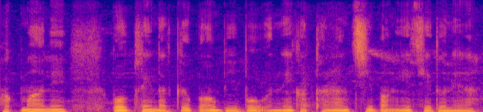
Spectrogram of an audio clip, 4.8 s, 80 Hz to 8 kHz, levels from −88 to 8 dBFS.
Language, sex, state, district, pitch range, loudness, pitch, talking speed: Garo, male, Meghalaya, South Garo Hills, 110-125 Hz, -17 LUFS, 115 Hz, 110 wpm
